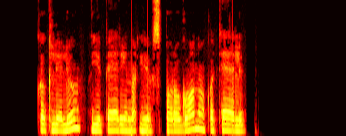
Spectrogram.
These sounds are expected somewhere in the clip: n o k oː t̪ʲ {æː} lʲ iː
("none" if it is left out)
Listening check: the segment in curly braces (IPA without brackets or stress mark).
æː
